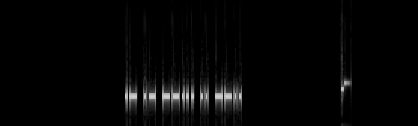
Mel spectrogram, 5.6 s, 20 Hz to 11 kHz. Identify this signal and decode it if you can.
Morse code, heard as a keyed tone, about 35 wpm, 700 Hz. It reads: AA7IZ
